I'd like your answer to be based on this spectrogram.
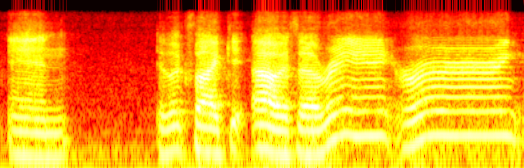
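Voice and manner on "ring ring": ringing sound that slides up high; drawn-out voiced ringtone; imitated phone ring. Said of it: "like a phone ring".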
